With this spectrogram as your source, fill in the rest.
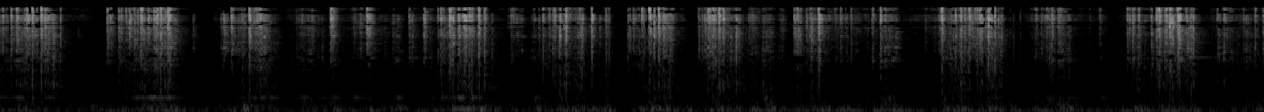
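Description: Long nails tap and scratch the outside of a hollow, empty pink pen cup made of thin perforated metal with a floral cutout pattern. The result is a quiet series of bright, hissy scraping bursts with light ticking, broken by short pauses, and a faint steady tone underneath. Each stroke dies away almost at once without ringing.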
